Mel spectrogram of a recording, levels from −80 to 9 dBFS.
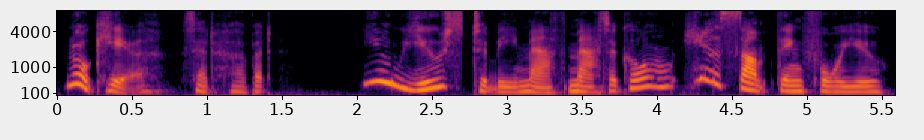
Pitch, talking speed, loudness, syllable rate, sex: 200 Hz, 140 wpm, -22 LUFS, 4.6 syllables/s, female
